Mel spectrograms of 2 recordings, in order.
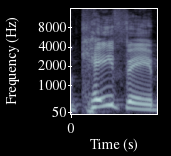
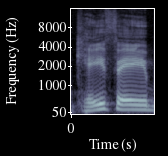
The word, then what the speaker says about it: kayfabe: I was going to try that um so kfabe is not a word I invented okay Fabe uh which is spelled k-a-y-f-a-b-e was a term of unclear linguistic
